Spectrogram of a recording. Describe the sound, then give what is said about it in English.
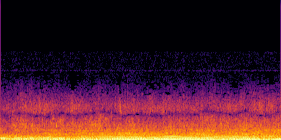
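Motorboat engine running as the boat is cast off to leave a cove, a steady low droning hum with a faint rumbling pulse, holding an even loudness throughout. No talk. “Cast her off. The sky is light now. We don't want Boris to see us stealing his boat.”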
